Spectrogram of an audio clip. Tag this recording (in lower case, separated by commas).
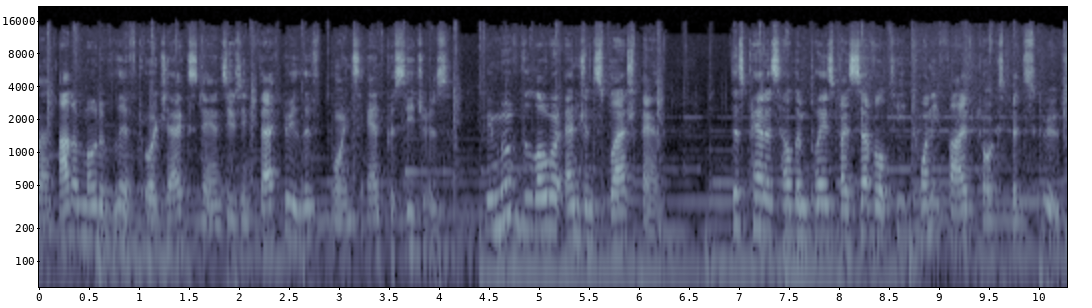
music, speech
